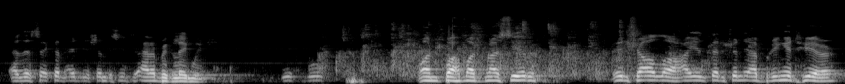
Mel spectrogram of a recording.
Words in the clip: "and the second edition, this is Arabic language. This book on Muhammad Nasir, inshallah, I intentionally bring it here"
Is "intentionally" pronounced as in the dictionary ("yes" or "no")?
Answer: no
